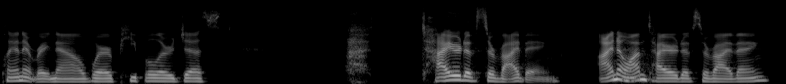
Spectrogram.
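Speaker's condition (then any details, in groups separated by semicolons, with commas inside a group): No condition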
